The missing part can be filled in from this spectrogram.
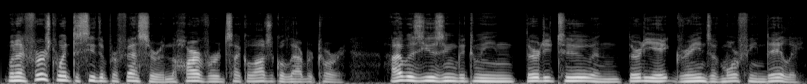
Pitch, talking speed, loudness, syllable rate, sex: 145 Hz, 195 wpm, -16 LUFS, 5.9 syllables/s, male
